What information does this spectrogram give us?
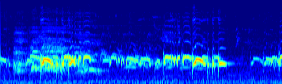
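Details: Indonesian local zebra dove in loud song, used to stir other zebra doves to sing. Stuttering bursts of low coos alternate with rolling, bubbling phrases, separated by brief quiet gaps.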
